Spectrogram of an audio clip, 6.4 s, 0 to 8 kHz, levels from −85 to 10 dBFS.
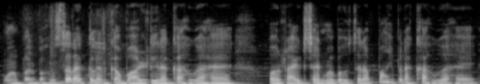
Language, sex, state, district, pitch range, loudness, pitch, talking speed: Hindi, male, Jharkhand, Deoghar, 110-120 Hz, -18 LUFS, 115 Hz, 185 wpm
